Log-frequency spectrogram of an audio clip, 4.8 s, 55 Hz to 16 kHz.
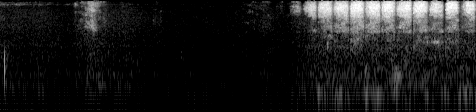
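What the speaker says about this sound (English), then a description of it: "I've sanded the entire case with some 320 grit wet dry sandpaper" Steady rhythmic sanding strokes with 320 grit wet dry sandpaper, a rapid series of scratchy back-and-forth rubs on an oak case, close and moderately loud after a quiet start.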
